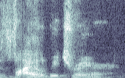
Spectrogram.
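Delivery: growling. Narrating what a creature says in Infernal, growling. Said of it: "he growls out something".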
